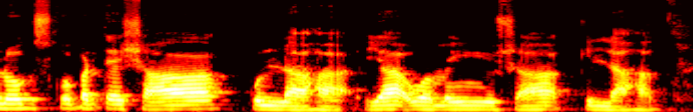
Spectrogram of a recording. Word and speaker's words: شاق: اس کے ہجے پہلے کر لیتے ہیں، شین الف قاف مد زبر شاق، قاف کو آپ نے موٹا کر کے بھی پڑھنا ہے، قاف کے اوپر قلقلہ بھی کرنا ہے، ٹھیک ہے نا؟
